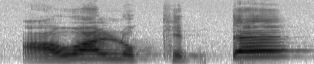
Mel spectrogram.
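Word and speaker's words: अवलोकितेश्वर: 그래서 저도 아발로키테 슈아라라고 우리가 흔히 그냥 습관처럼 발음하는데 엄격히 이제 문장의 단어의 발음을 끊어치면 아발로키테, 아왈로키테 슈아라라고 한다고 합니다.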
